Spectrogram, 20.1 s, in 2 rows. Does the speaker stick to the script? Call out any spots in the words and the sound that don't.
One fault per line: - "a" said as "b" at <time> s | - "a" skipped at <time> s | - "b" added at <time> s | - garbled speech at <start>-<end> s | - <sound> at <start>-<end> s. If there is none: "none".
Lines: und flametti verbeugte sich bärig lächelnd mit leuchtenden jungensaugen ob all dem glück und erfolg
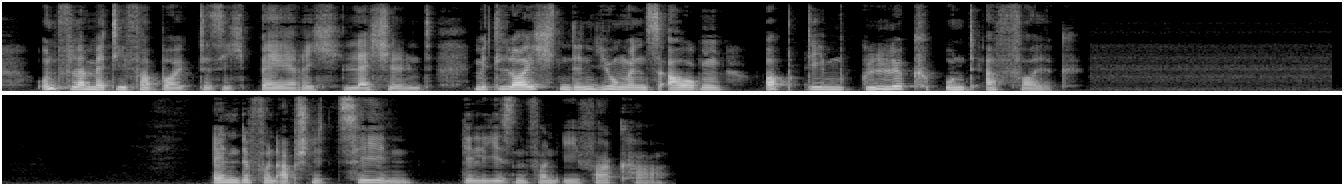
- "all" skipped at 6.0 s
